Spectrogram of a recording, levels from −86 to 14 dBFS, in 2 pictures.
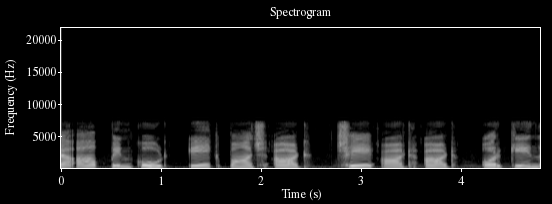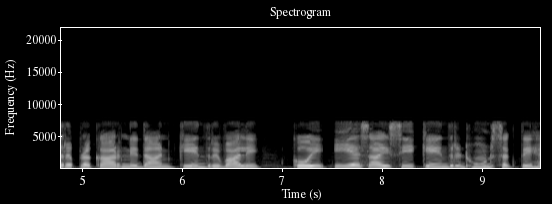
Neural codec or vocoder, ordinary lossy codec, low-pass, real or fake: none; none; 7.2 kHz; real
